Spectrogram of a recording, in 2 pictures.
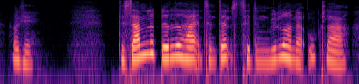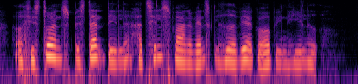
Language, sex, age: Danish, female, 23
